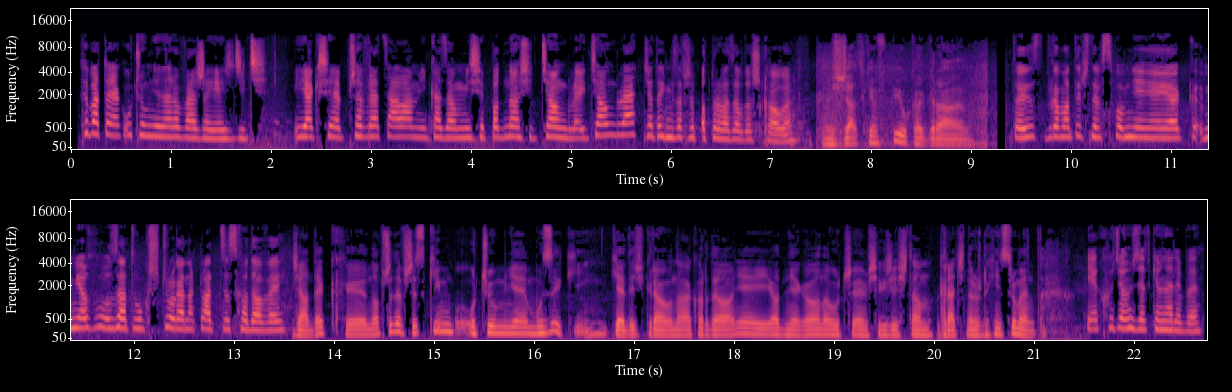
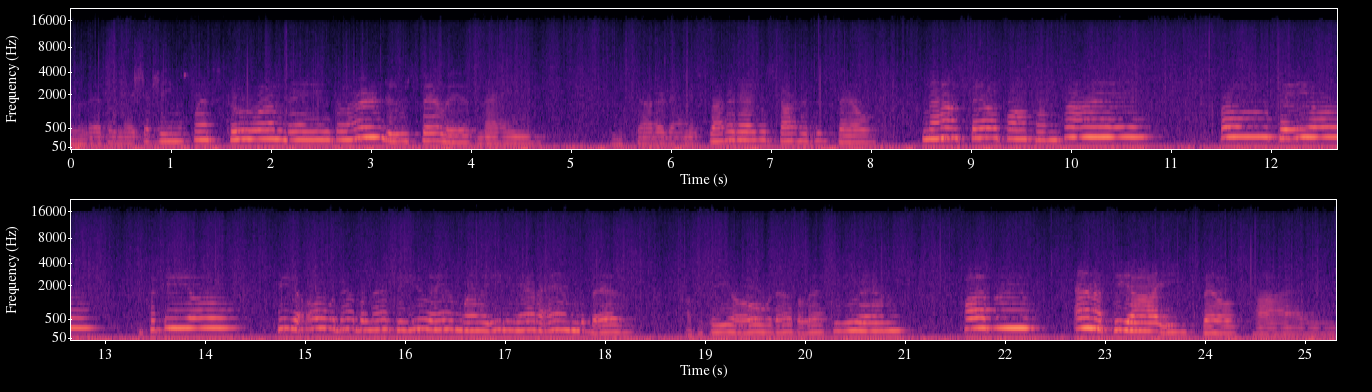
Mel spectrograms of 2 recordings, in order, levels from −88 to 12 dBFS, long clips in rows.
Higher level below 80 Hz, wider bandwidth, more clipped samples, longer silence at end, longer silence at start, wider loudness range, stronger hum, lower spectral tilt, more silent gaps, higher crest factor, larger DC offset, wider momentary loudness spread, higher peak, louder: second, -64 dBFS vs -38 dBFS; second, 11.5 kHz vs 16.5 kHz; neither; about the same, 0.05 s vs 0 s; about the same, 0.1 s vs 0 s; second, 2 LU vs 8 LU; neither; second, -4.5 dB/octave vs -7 dB/octave; first, 9.28-9.34 s vs none; about the same, 20 dB vs 18 dB; neither; second, 4 LU vs 16 LU; first, -8 dBFS vs -12 dBFS; about the same, -28 LUFS vs -29 LUFS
